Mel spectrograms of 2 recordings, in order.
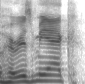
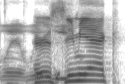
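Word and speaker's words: Harasymiak: Remember, how do I pronounce our guy's name again? Who's the UMass head coach now? Joe Harismiak. Yeah, Harismiak.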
